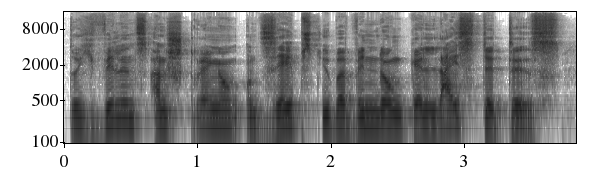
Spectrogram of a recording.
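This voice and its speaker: Radio drama: good-natured, earnest youth, animated intonation, straightforward and insistent delivery. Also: male voice, on the high side, measured pace. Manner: insistent, plain-spoken. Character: earnest, good-natured young man arguing about merit. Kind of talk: German radio drama acting.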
